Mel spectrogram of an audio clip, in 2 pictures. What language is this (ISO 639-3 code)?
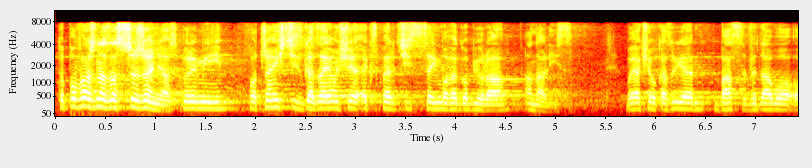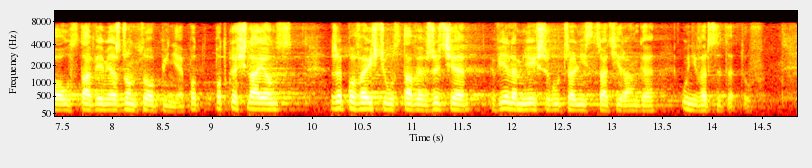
pol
